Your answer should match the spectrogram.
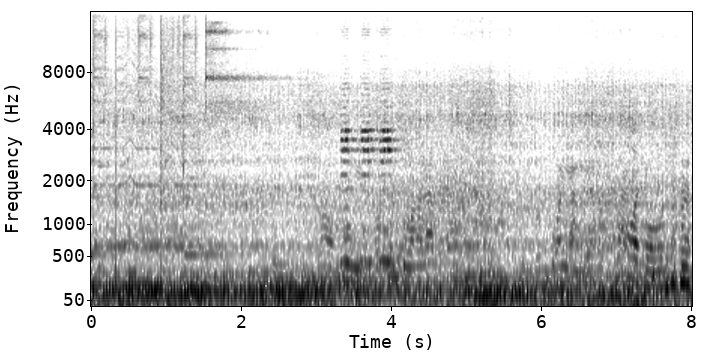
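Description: Steady engine and road rumble of a motorcycle-sidecar taxi, heard from on board. Background music stops about a second and a half in, a short high beeping sounds around three seconds in, and voices talk over the rumble in the second half.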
